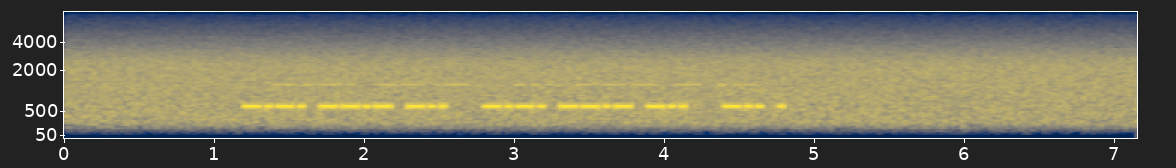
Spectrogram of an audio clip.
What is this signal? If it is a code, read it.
Morse code, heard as a keyed tone, machine-sent, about 33 wpm, 630 Hz, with radio static and a weaker station near 1340 Hz. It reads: CQD CQD DE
